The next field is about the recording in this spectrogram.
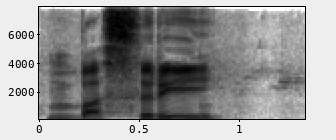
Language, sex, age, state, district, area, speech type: Kashmiri, male, 30-45, Jammu and Kashmir, Anantnag, rural, read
